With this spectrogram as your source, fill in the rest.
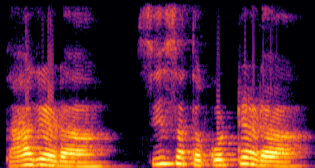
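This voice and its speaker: A woman's voice: medium pitch, animated, normal speed, darkish tone, natural voice. Woman reading an alarmed young man. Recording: roomy echo.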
